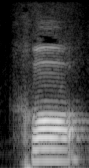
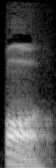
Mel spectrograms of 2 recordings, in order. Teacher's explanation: Kha di hujung kerongkong, qaf ini pula di pangkal lidah.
